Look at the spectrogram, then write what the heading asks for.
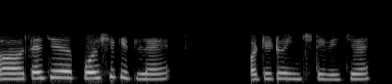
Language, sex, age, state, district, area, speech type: Goan Konkani, female, 18-30, Goa, Murmgao, rural, conversation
